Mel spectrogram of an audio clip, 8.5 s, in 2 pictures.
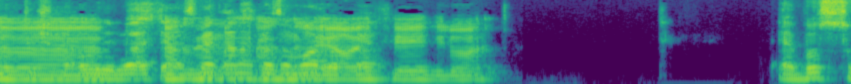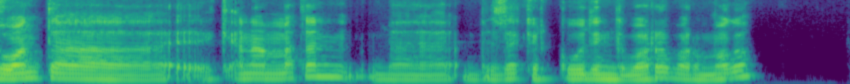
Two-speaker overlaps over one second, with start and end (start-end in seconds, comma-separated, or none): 0.6-2.0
